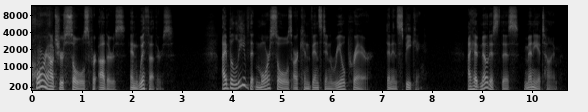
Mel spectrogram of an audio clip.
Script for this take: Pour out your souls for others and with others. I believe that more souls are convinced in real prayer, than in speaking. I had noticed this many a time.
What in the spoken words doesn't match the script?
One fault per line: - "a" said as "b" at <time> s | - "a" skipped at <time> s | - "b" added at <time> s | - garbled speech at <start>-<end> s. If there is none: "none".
none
